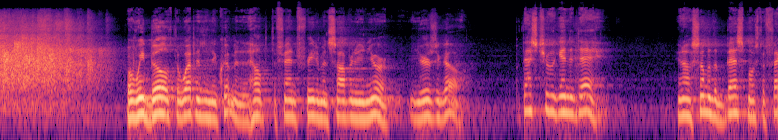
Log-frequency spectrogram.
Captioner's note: applause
